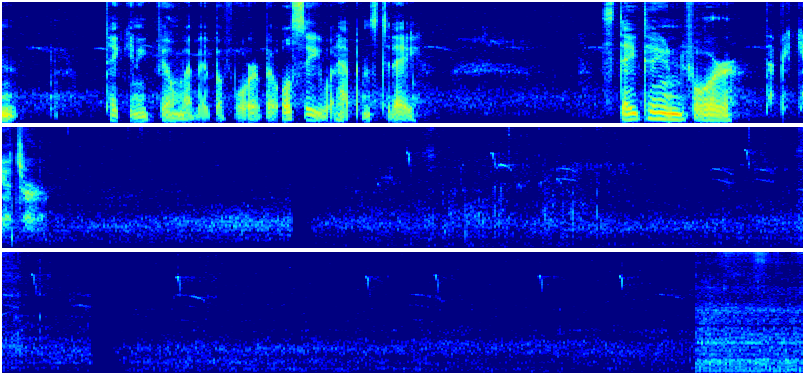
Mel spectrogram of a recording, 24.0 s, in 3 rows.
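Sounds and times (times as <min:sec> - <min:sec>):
birds chirping: 0:11.5 - 0:17.0.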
